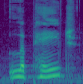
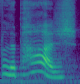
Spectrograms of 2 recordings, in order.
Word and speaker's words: Lapage: just a few minutes is your last name pronounced LePage it's Lapage actually oh that's beautiful thank you now is it MS Lapage or mrs.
